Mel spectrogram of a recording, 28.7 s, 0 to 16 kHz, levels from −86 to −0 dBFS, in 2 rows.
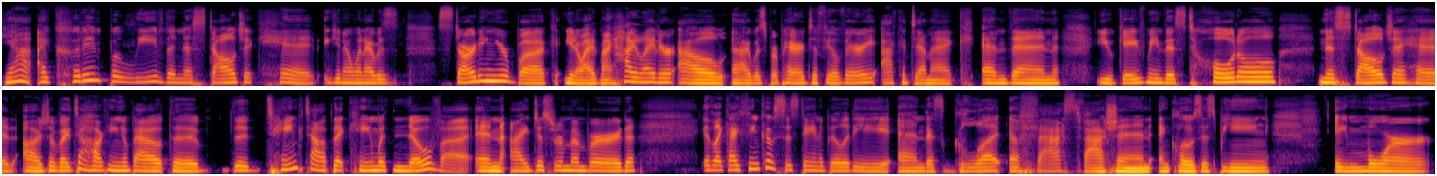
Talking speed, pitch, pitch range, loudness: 155 wpm, 165 Hz, 150-185 Hz, -20 LUFS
